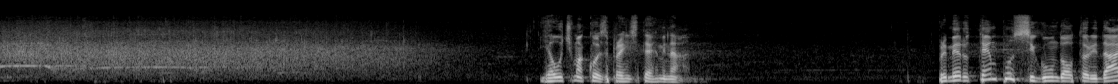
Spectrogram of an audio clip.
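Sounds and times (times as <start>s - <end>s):
audience applause: 0.0s - 4.9s
speech: 5.4s - 7.0s, 9.4s - 11.1s.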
